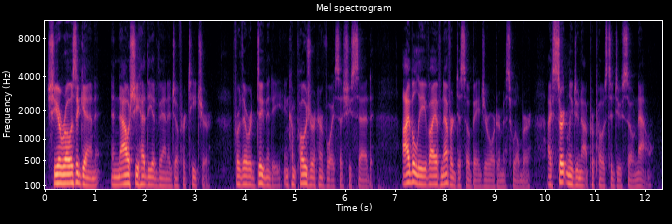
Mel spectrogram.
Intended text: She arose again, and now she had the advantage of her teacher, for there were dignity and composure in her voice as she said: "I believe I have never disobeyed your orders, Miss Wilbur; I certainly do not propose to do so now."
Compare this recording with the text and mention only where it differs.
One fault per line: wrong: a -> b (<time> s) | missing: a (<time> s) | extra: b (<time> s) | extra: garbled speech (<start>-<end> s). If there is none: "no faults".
wrong: orders -> order (8.9 s)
